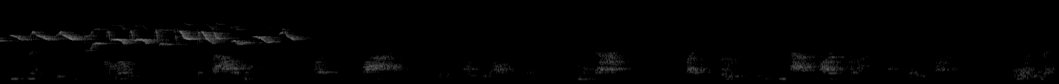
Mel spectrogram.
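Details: Guyanese towa towa, the chestnut-bellied seed-finch, bringle bird: a dense, rapid burst of high, sharp chattering notes for about three seconds. Steady human talking follows.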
